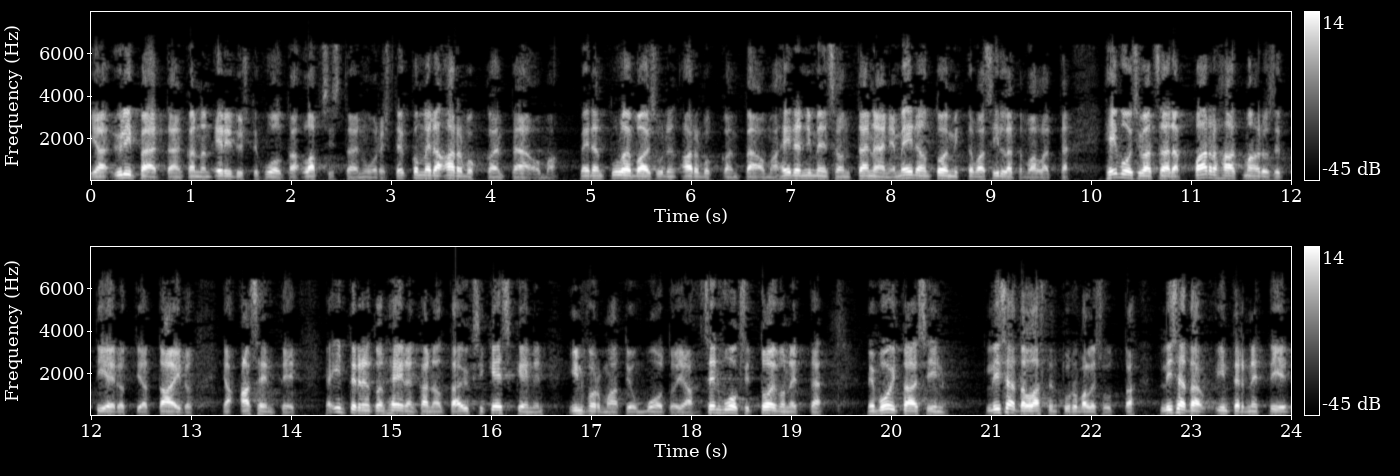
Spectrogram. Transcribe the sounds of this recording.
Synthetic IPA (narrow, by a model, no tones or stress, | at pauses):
jɑylipæːt̪ˑæːŋkɑnːɑnerit̪yise̥st̪ihuolt̪ɑlɑpsist̪ɑjɑnuorist̪ɑjokːomeiɾæɑrʋokːɑimpæːomɑ̰ | meiɾænt̪uleʋɑisuːdenʔɑrʋokːɑimpæːomɑheiɾænːimensæont̪ænæːnjɑmeidæont̪oimit̪ːɑʋɑsilːæt̪ɑʋɑlːɑet̪ːæ | heʋoisiʋɑt̪sɑːdɑppɑrhɑːt̪mɑhdoliset̪tieɾot̪jɑt̪ɑidot̪jɑʔɑsent̪eːt̪ | jɑint̪ːˑernet̪onɦeiɾæŋkɑnːɑlt̪ɑːyksikeskeinen | informɑːt̪iommuot̪ojɑsenʋuoksit̪oiʋonet̪ːæ | meʋoit̪ɑisiːn | lisæt̪ælɑst̪ent̪urʋɑlːˑisuːt̪ːɑ | lisæt̪æint̪ːernet̪ːˑiː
